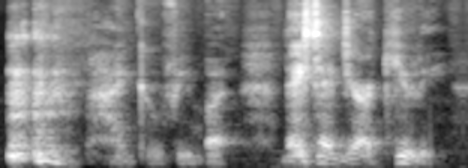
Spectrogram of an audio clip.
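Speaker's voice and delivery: usual speaking voice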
